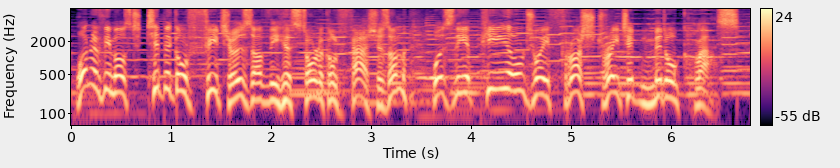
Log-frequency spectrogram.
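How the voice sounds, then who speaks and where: A man's voice: sits high, sing-song, moderate pace, music in the background. A man reading scripted narration for a comic dub in a grand, dramatic manner.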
